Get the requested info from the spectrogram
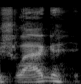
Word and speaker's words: Schlag: The last name is spelled in both places, S-C-H-L-A-G. If you renovate a lot of houses, you know the lock, the Schlag locks.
